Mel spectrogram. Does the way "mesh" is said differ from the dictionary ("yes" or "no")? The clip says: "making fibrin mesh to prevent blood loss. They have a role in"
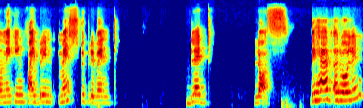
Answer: yes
